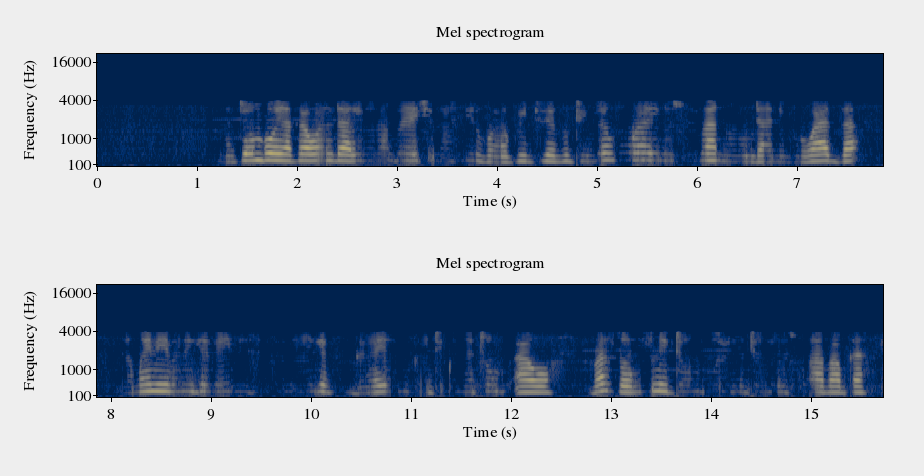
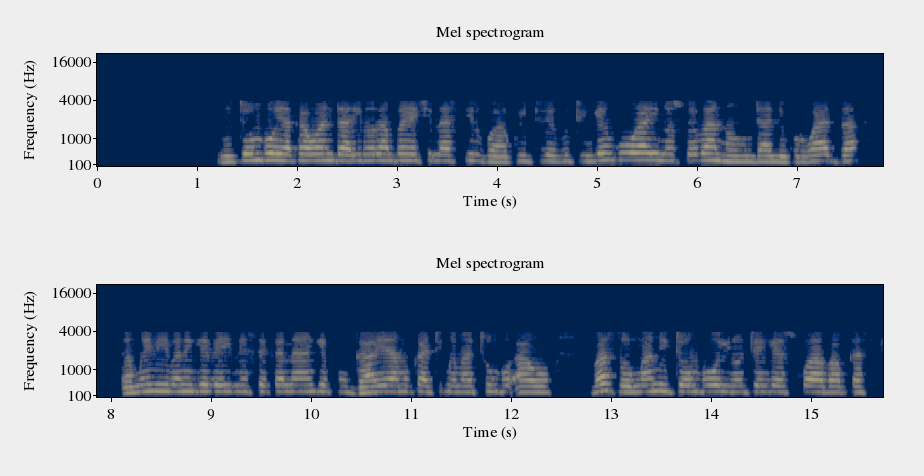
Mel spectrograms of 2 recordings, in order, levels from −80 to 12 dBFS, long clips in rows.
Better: second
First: noise reduction (neural separator model SepFormer WHAM!)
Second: none

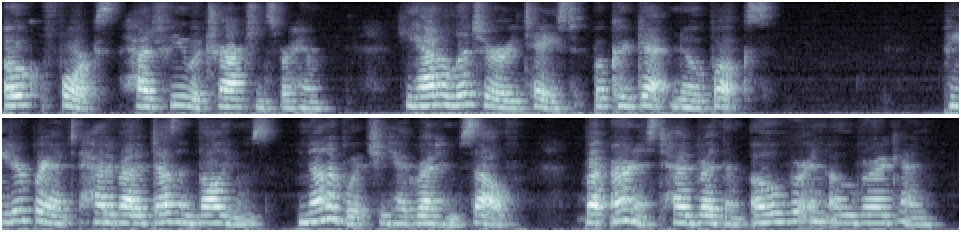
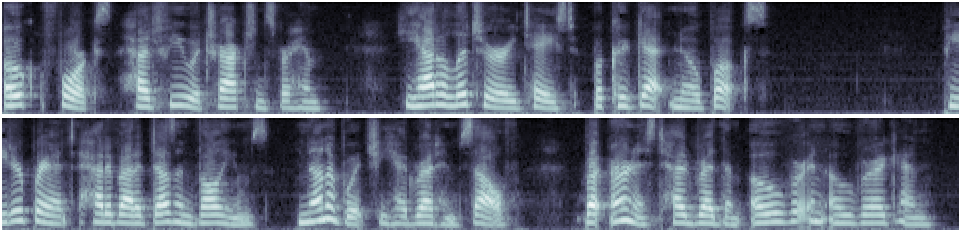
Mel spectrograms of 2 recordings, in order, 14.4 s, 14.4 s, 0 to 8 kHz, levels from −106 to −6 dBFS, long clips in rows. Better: second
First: room echo; dies away in 0.2 s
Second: none

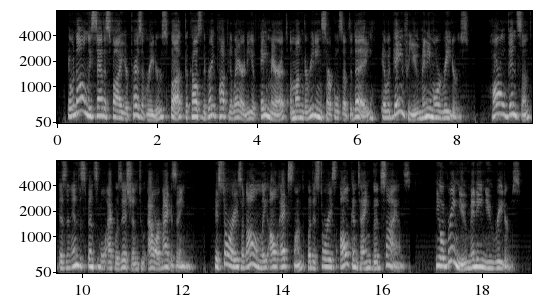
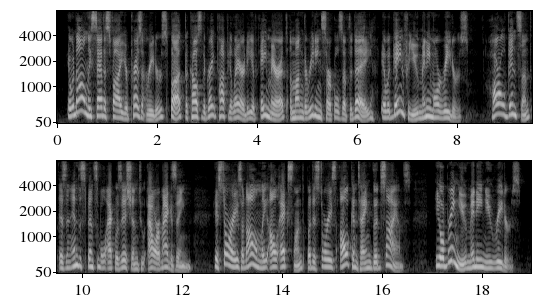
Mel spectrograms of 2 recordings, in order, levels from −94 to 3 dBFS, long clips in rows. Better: second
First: noise reduction (neural separator model SepFormer DNS4)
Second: none

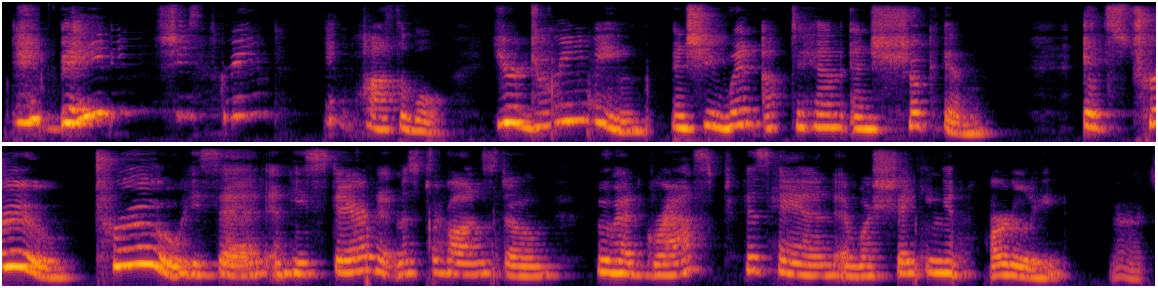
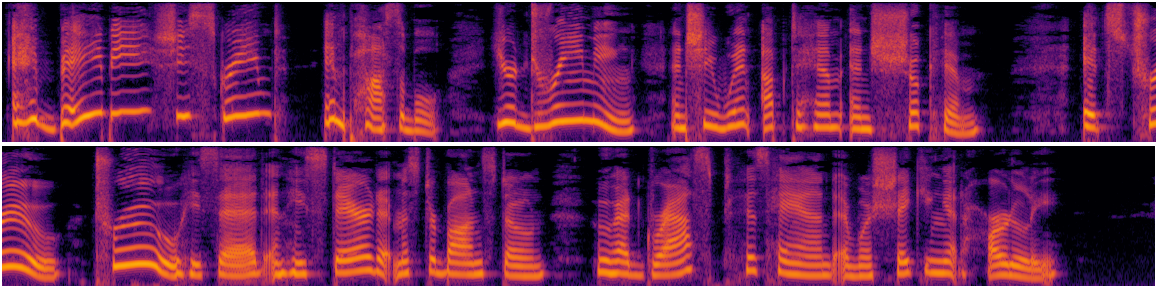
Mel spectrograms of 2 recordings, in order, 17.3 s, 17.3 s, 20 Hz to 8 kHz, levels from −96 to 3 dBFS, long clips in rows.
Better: second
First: noise reduction (neural mask model DeepFilterNet 3)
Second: none

